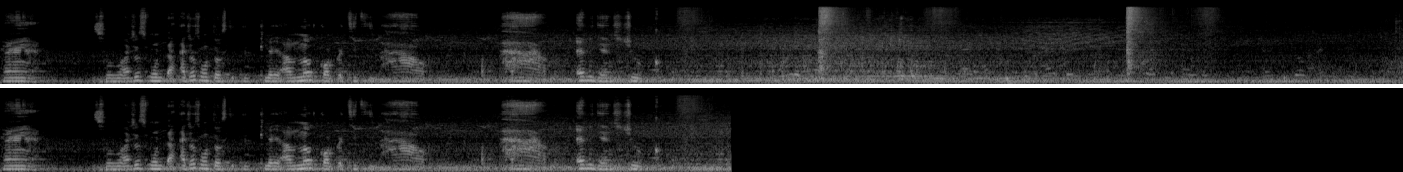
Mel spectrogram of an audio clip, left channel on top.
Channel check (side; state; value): right; drops out; at 7.4 s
